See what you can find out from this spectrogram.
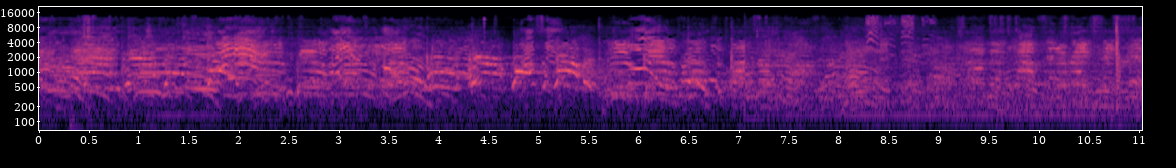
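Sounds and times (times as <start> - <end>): crowd talking and shouting: 0.0 - 11.0.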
